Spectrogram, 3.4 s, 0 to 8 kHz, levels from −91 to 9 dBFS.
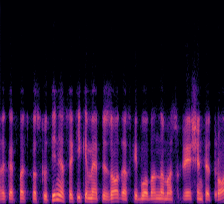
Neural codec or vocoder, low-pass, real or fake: codec, 24 kHz, 1.2 kbps, DualCodec; 7.2 kHz; fake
